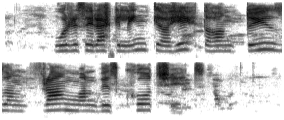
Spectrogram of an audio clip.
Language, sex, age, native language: Icelandic, male, 18-19, Icelandic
